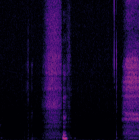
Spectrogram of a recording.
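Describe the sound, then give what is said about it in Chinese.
Heavy open-mouthed panting breaths from one person, a few loud gasping inhales and exhales with a sharp catch near the middle, no speech. “这样大口大口的喘气，还真有意思呢。”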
